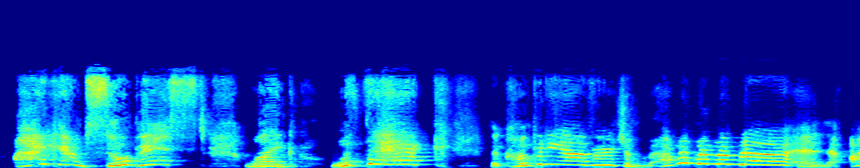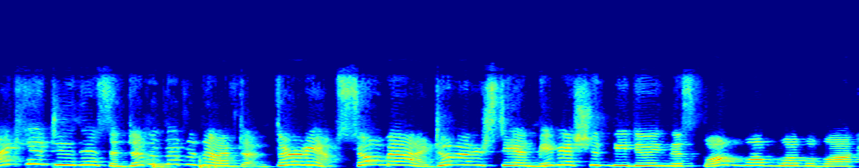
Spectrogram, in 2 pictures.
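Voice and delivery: high, frustrated venting in a put-on whine; mock angry rant. Sister venting to Connie about thirty no's, high mock rant. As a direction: rant like a fed-up sister who can't get a yes. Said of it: "she was like".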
